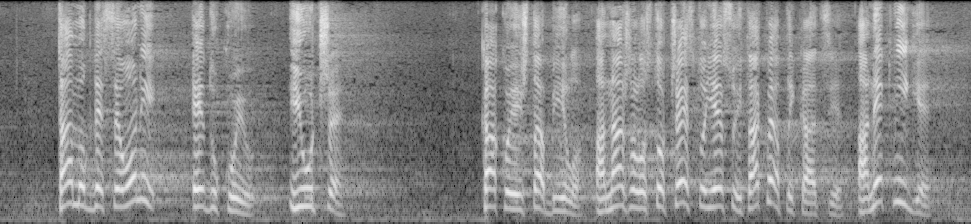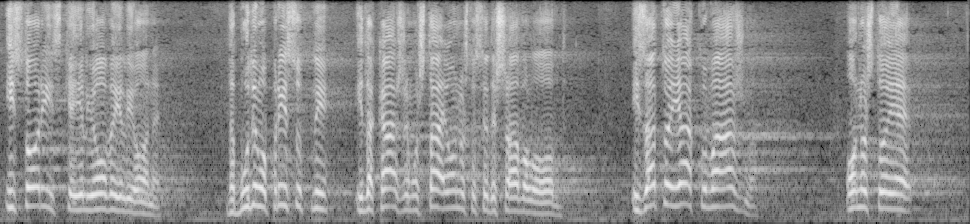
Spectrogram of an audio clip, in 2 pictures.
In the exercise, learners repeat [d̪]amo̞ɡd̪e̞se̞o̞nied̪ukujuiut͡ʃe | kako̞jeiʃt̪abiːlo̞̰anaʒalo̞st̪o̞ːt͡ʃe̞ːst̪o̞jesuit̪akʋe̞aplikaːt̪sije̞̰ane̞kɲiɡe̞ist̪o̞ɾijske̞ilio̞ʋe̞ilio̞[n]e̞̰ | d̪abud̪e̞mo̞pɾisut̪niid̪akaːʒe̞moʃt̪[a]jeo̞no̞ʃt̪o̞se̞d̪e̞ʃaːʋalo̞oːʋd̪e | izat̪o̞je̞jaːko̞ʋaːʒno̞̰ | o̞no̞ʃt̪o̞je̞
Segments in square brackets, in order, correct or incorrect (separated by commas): incorrect, correct, correct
